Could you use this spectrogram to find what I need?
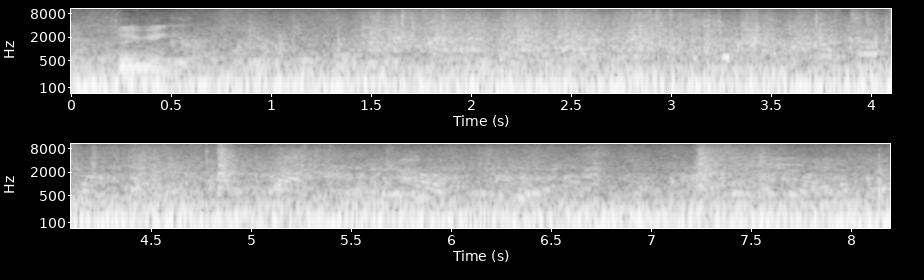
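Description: Ice clinks as a woman stirs a drink in a large jar.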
